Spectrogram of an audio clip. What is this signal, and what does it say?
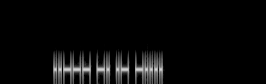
Morse code, heard as a keyed tone, about 50 wpm, 700 Hz. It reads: 2NA6
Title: Common Cut Numbers - 4-Digit 50wpm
